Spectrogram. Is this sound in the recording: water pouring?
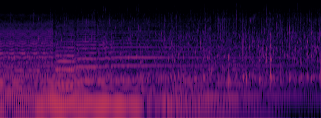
yes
